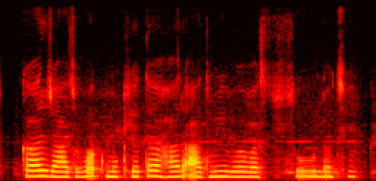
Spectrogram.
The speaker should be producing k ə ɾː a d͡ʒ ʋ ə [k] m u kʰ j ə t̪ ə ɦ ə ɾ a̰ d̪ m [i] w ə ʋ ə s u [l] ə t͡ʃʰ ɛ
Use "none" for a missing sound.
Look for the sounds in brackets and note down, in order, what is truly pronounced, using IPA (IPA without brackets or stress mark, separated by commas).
k, i, l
